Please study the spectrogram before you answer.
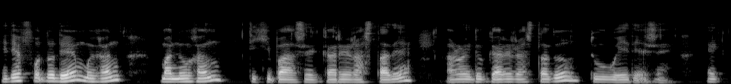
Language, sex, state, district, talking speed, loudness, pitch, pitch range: Nagamese, male, Nagaland, Kohima, 155 wpm, -19 LUFS, 120 Hz, 115-150 Hz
